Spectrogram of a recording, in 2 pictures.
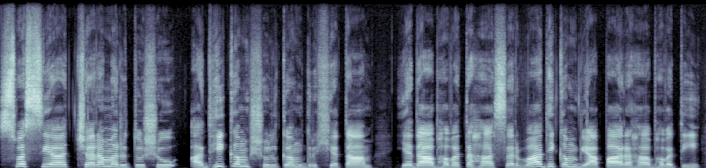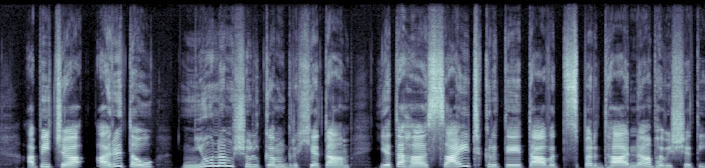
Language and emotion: Sanskrit, neutral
